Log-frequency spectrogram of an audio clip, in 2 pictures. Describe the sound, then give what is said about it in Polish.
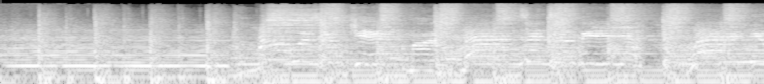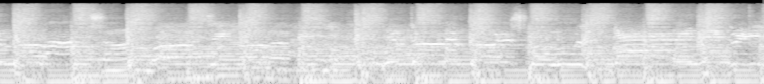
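Loud, driving rock instrumental from a famous rock drummer's solo recording, with heavy pounding drums hitting in a steady rhythm under dense guitars and bass, continuous throughout with no singing or talking. “słynny perkusista takich zespołów jak …, … czy …, choć tu słyszymy jego nagranie solowe.”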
